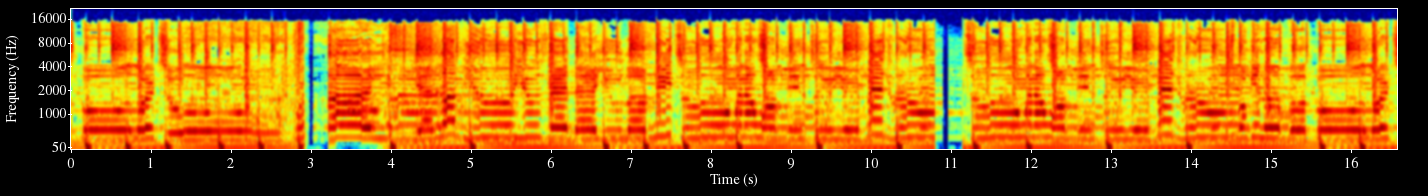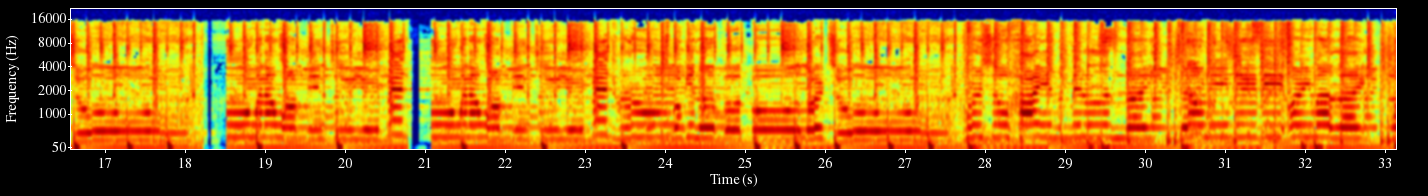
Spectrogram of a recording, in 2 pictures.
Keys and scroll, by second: 0.2 e, 2.2 typing, 5.4 ctrl+Up, 5.6 typing, 8.3 ctrl+shift+Down, 8.5 ctrl+shift+Down, 20.1 space, 23.3 ctrl+shift+x, 24.3 ctrl+x, 25.9 ctrl+shift+x, 26.2 super+s, 27.0 ctrl+shift+x, 28.2 typing, 29.2 ctrl+shift+x, 31.3 ctrl+shift+x, 31.6 super+s, 32.0 super+Tab.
